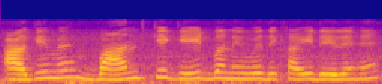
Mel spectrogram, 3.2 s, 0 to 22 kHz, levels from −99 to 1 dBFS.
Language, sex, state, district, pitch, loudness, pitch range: Hindi, female, Bihar, Gaya, 275 Hz, -15 LUFS, 255-305 Hz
